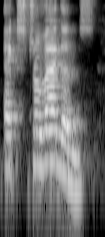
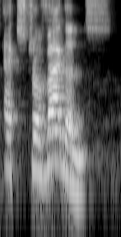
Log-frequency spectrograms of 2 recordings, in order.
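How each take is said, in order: First: The stress is on the syllable va. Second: The stress is on the syllable va.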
